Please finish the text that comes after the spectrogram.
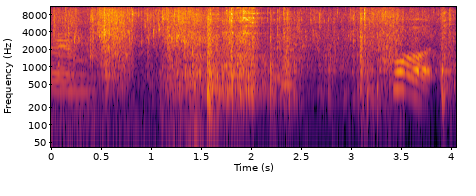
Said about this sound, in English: So I'm going to run the basin.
